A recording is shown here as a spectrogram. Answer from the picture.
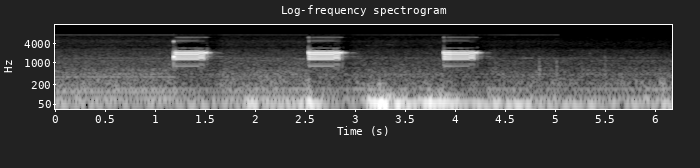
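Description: Three short bursts of Emergency Alert System digital data tones, a shrill warbling screech, about 1.4 s apart, played through a radio's speaker. They are the EAS end-of-message code that closes the required monthly test.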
